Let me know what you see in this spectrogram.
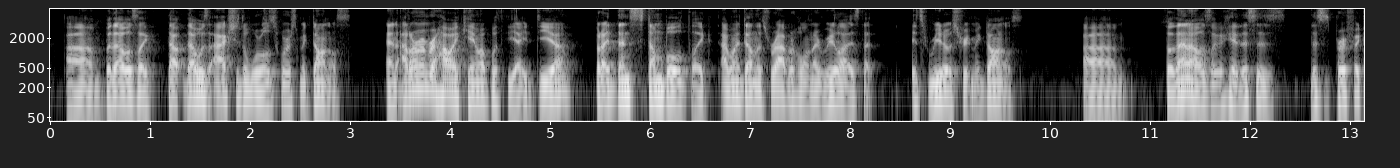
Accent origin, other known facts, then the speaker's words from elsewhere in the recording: Afghanistan; I'm from Afghanistan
